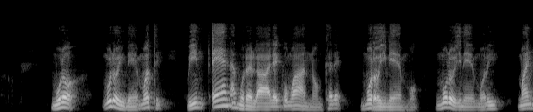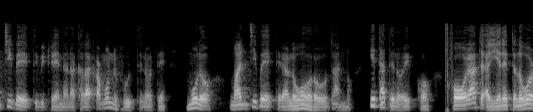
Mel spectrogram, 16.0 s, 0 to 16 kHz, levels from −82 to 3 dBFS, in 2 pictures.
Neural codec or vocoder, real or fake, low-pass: codec, 16 kHz, 0.5 kbps, X-Codec, HuBERT features, trained on LibriSpeech; fake; 7.2 kHz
